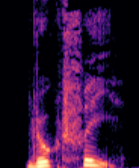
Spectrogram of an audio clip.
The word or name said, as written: lugtfri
